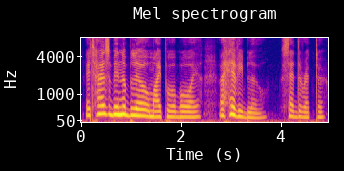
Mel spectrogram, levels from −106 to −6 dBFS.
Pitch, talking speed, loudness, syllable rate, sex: 215 Hz, 160 wpm, -15 LUFS, 3.8 syllables/s, female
